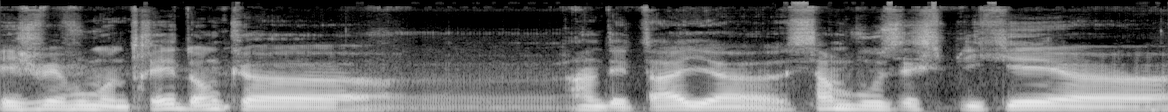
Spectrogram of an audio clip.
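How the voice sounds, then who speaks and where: A man speaks very slowly at a fairly low pitch, the sound dry and close with no echo. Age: 50s. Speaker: amateur video maker. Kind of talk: casual product show-and-tell. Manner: hesitant, many fillers.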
